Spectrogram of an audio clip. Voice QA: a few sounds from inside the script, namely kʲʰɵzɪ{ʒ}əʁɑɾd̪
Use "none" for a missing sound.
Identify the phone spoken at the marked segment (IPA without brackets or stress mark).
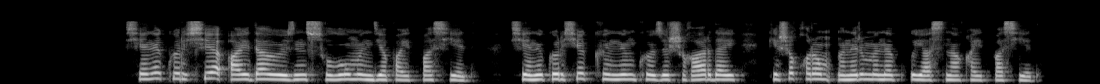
ʃ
